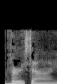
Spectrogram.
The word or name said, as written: versine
